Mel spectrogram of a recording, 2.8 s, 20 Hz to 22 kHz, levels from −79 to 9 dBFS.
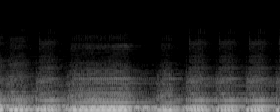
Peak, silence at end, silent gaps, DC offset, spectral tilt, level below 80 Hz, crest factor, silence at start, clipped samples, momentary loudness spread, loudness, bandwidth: -10 dBFS; 0 s; none; under 0.1%; -10 dB/octave; -26 dBFS; 12 dB; 0 s; under 0.1%; 7 LU; -24 LUFS; 5.4 kHz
